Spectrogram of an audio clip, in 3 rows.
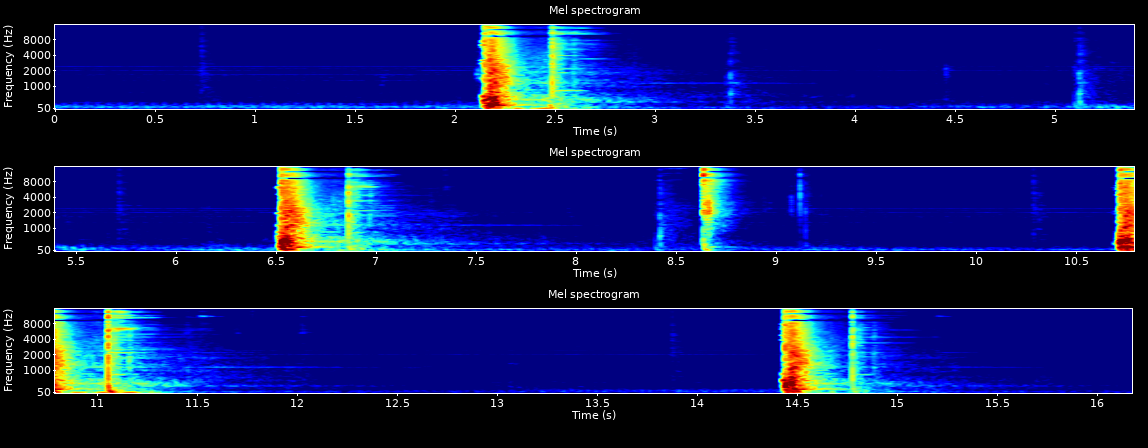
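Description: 6.5 Grendel AR-15 pistol with a 12.5-inch barrel firing four spaced shots, about four seconds apart, each trailing off in an echo. A shorter, sharper crack comes in between, about two seconds after the second shot.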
